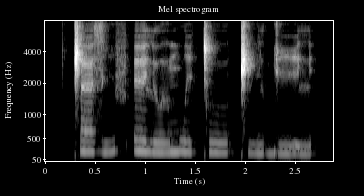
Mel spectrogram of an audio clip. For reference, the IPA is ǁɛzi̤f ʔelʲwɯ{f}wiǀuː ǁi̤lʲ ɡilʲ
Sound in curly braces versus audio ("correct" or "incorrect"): incorrect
